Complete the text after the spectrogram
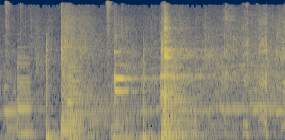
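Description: A banjo is strummed with bright, ringing chords, then stops.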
